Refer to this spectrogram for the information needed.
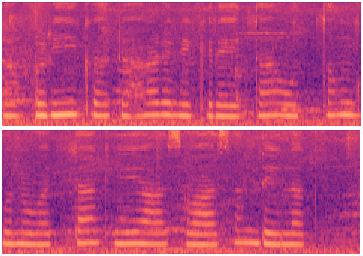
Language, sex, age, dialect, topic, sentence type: Maithili, female, 36-40, Southern/Standard, agriculture, statement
